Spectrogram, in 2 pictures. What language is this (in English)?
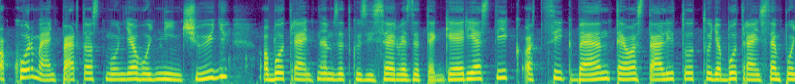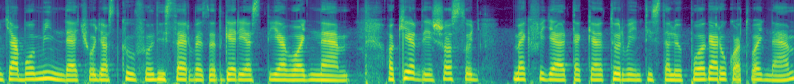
Hungarian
